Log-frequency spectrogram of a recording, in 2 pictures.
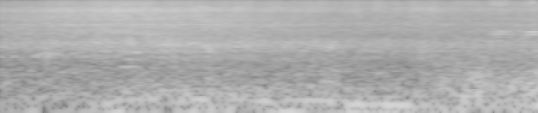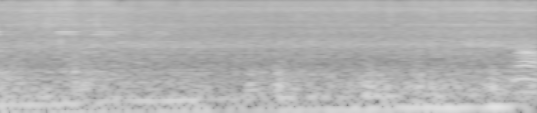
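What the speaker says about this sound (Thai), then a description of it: "ฟ้าร้องฟ้าคำรามนะครับ" Loud low thunder rumbling under steady heavy rain at a house in Lat Phrao, Bangkok, during a severe storm with lightning, the deep roll swelling and fading across the clip.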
